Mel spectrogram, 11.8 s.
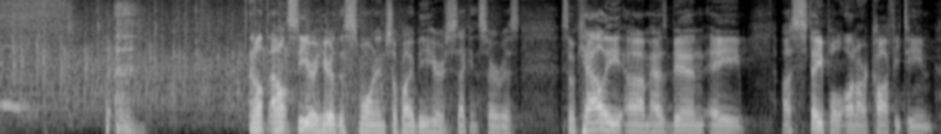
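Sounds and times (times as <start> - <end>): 
audience applause: 0.0 - 5.1
speech: 1.3 - 1.8, 3.1 - 11.7.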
